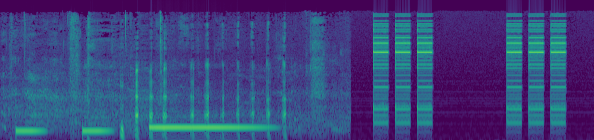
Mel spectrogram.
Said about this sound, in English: if you could help me by starting the timer, because I can't do that. You are going to like this week's siren noise.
